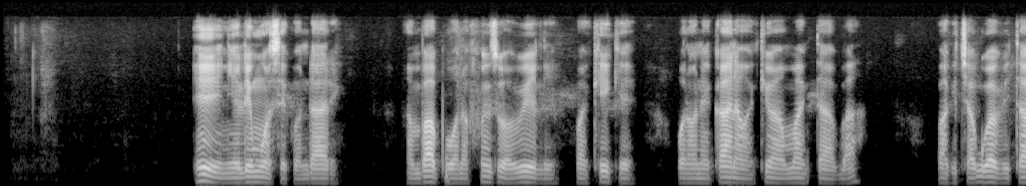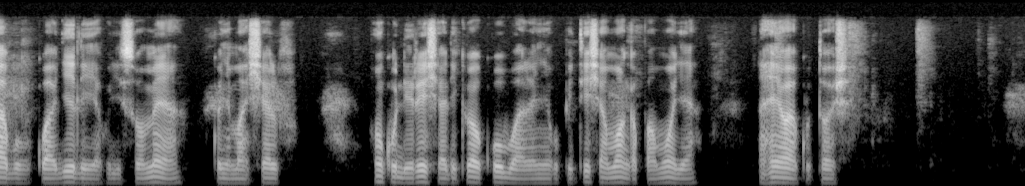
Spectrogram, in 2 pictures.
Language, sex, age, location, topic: Swahili, male, 25-35, Dar es Salaam, education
